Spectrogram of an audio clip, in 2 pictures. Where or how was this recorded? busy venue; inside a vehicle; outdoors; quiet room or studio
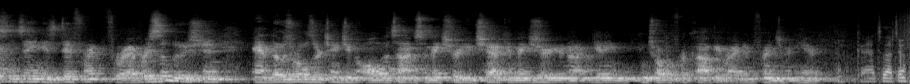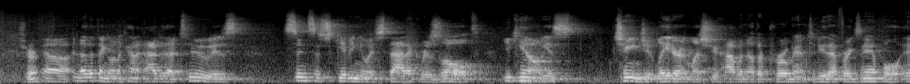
busy venue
